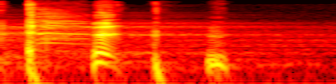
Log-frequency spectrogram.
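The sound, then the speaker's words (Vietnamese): An old man coughs in four short, harsh bursts, rough and throaty, with brief pauses between them and a weaker final cough, heard alone. “Trong giọng nói của lão nhân dường như đã kiệt sức, cứ như thế mà ho.”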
